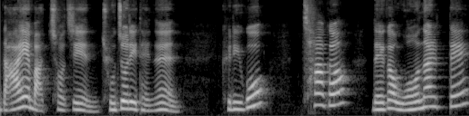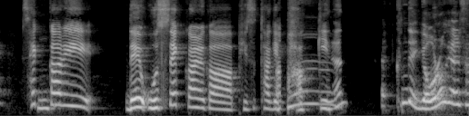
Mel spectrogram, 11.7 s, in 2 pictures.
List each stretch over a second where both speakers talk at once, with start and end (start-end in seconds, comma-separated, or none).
none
